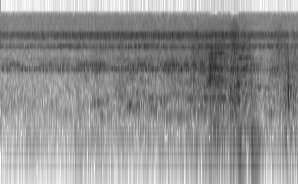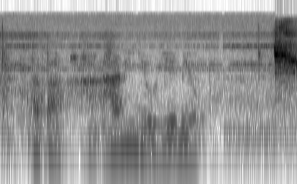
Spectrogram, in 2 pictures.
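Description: A young man answers quietly, close by.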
